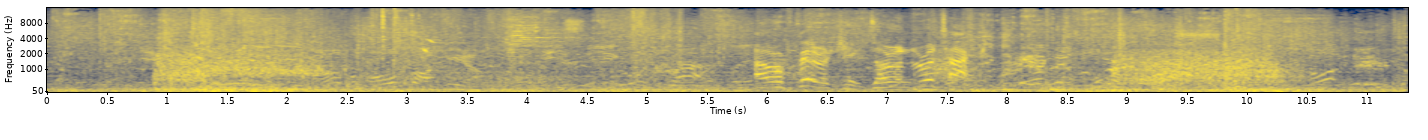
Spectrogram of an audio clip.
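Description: Magic blasts and clashing weapons burst out in a noisy fight.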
